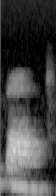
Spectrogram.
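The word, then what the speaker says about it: palm: प्रश्न बघूया काय दिलेला आहेव्हिच letter silent in पाम लेटरव्हिच letter silent in पाम तर पाम हा जो ही जी स्पेलिंग आहे काय दिसते पाम प एल ए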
